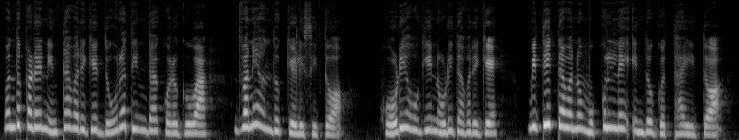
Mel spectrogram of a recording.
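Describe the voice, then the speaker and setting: A woman narrating a dramatic love story in an expressive storytelling manner. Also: high-pitched.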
